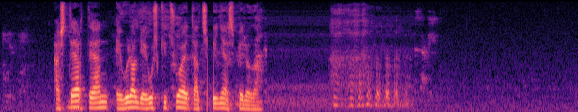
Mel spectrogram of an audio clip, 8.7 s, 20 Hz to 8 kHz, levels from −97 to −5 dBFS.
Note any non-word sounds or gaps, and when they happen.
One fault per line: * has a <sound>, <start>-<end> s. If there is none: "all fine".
* has a dropout, 3.1-3.2 s
* has a laugh, 4.9-6.2 s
